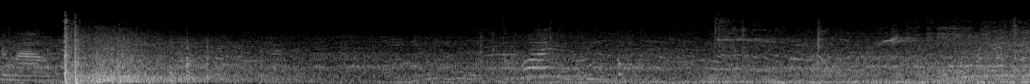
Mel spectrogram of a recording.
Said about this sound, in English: there's riots. There's police cars on fire. There's people swarming the cops. There's explosions. There's gunfire.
